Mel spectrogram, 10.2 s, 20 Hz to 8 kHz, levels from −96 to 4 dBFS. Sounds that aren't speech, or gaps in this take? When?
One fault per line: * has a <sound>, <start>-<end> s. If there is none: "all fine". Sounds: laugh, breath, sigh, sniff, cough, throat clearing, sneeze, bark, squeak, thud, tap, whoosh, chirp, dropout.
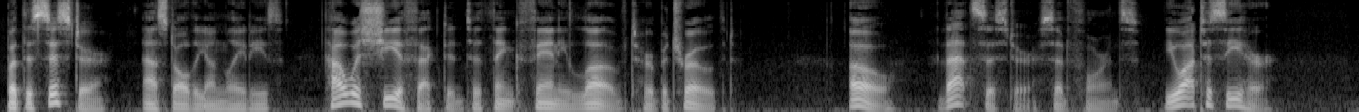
all fine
